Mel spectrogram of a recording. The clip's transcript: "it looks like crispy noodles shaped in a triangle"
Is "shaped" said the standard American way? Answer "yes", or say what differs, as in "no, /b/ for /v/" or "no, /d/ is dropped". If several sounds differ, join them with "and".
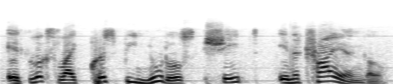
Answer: yes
